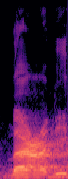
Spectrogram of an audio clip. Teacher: Ba'di karena dia punya sifat bainiyah dan makhrajnya huruf ain dia di pertengahan tenggorokan.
